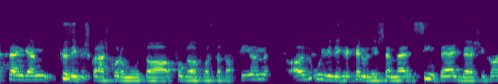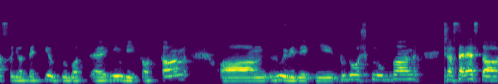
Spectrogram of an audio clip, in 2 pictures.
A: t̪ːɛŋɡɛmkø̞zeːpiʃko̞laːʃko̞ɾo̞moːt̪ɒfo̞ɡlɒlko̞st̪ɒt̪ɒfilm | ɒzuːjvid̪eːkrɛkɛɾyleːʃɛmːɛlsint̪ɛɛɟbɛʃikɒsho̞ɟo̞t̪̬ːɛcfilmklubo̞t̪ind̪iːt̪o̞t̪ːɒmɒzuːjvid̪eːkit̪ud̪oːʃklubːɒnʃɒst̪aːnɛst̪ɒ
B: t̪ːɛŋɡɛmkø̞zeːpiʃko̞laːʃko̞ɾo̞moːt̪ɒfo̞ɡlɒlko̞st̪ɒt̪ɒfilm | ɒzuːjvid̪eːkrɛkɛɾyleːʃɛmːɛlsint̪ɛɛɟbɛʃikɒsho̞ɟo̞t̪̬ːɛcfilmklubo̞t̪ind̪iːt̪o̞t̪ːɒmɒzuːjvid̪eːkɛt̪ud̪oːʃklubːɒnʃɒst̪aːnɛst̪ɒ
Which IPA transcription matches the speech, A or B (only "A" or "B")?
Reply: A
